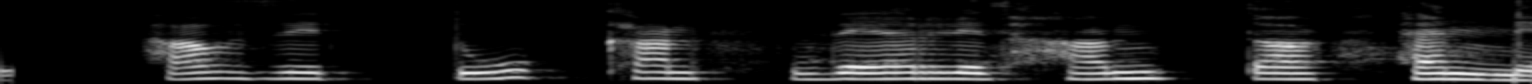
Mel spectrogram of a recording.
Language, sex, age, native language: Icelandic, male, 10, Icelandic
